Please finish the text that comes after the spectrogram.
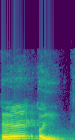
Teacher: कंठ प्लस तालु, इन दोनों को मिलाकर बनेगा कंठ तालव्य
